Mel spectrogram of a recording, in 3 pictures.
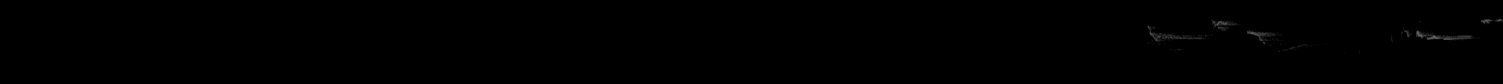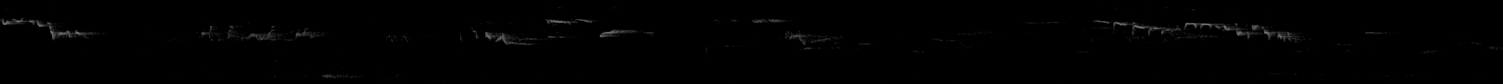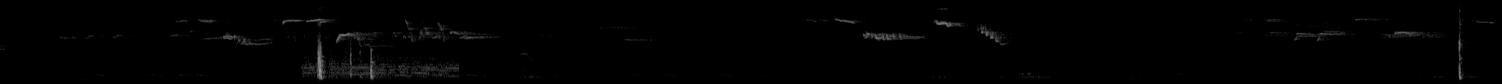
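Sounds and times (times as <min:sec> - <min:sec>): songbirds singing: 0:11.5 - 0:45.0
sharp knock: 0:33.2 - 0:34.2.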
